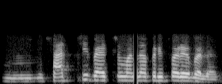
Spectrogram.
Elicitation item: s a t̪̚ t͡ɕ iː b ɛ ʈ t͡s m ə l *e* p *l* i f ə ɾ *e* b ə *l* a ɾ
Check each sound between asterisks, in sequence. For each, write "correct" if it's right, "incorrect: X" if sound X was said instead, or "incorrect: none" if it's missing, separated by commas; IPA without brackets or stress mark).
incorrect: a, incorrect: ɾ, correct, correct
